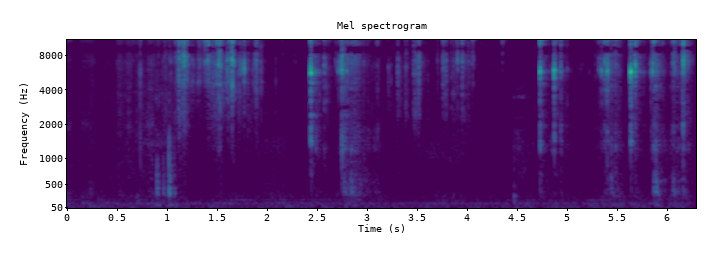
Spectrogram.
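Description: Coins clinking: a series of light clicks as small coins are picked up and handled in the palm, then dropped into a coin bank that is nearly full.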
